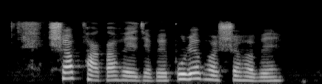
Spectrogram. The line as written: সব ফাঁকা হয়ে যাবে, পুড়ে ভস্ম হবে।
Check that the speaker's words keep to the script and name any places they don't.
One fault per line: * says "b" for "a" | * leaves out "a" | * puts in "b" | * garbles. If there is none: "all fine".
all fine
